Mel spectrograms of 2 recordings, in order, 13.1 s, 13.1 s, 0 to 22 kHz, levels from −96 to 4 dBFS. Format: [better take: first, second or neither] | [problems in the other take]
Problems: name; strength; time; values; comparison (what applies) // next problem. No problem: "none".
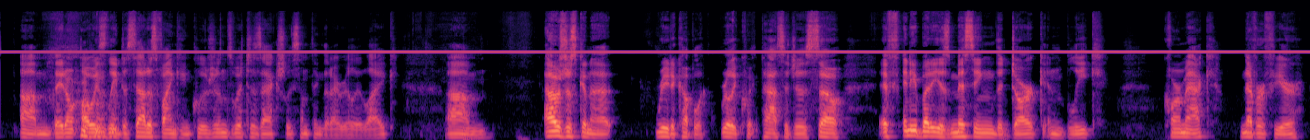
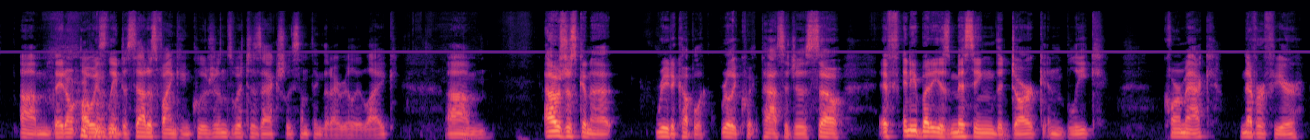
second | high-pitched whine; loud; throughout; 5 kHz, 5 dB below the speech; faint in the second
